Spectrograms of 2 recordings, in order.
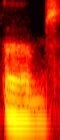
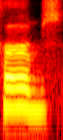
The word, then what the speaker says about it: herbs: So we Americans keep the h silent while a lot of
